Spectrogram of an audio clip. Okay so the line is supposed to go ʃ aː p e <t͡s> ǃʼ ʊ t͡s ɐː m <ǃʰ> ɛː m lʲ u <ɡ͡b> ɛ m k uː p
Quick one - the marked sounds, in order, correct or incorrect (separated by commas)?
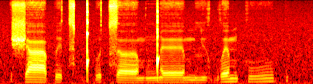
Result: correct, incorrect, incorrect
